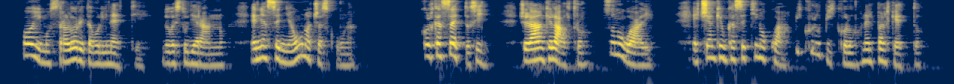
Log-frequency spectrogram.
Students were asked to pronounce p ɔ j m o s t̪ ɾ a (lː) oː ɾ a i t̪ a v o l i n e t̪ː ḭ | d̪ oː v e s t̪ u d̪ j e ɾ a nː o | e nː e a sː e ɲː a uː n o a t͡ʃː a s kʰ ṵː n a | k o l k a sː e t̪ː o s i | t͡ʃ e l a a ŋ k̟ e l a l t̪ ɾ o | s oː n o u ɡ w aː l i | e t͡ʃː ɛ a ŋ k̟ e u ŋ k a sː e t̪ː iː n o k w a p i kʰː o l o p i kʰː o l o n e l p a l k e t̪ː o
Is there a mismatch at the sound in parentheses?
yes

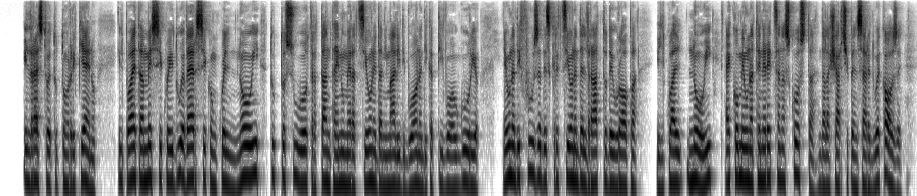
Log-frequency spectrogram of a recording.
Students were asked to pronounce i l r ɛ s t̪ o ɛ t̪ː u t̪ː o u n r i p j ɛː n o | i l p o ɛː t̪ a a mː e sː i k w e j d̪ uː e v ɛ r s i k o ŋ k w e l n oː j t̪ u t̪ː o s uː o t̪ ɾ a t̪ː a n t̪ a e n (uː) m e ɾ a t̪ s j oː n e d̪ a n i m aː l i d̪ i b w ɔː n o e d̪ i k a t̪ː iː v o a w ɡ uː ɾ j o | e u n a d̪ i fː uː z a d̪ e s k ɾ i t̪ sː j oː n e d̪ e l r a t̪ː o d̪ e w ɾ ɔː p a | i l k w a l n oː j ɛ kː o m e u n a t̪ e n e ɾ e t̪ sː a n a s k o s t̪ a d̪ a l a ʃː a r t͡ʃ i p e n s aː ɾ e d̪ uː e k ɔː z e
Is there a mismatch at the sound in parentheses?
yes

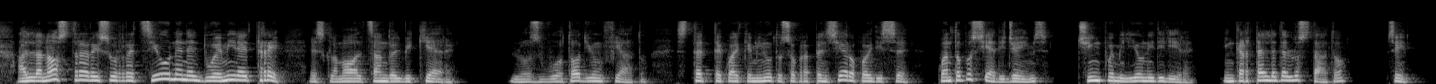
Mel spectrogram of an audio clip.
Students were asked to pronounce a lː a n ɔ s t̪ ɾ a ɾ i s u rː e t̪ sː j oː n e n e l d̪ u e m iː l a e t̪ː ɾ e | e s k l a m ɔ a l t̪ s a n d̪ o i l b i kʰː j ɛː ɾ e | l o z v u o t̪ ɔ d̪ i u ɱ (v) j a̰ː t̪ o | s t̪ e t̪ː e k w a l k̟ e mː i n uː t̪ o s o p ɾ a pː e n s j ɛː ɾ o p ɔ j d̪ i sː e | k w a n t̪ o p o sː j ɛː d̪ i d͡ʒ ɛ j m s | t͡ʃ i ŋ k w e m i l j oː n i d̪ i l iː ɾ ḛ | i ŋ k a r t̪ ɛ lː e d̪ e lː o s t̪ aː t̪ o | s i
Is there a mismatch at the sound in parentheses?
yes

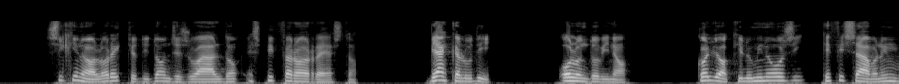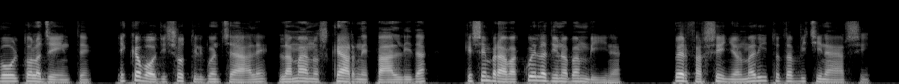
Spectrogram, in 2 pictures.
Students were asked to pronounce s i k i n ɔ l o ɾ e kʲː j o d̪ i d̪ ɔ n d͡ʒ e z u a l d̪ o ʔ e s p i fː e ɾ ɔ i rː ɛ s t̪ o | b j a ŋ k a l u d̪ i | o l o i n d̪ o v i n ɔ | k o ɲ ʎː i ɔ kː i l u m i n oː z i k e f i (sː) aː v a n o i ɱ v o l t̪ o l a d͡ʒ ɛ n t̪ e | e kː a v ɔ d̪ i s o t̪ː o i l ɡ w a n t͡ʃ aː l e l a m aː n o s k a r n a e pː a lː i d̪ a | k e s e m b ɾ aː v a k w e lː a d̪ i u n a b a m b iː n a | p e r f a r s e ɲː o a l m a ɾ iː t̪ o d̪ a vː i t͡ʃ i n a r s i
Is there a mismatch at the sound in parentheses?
no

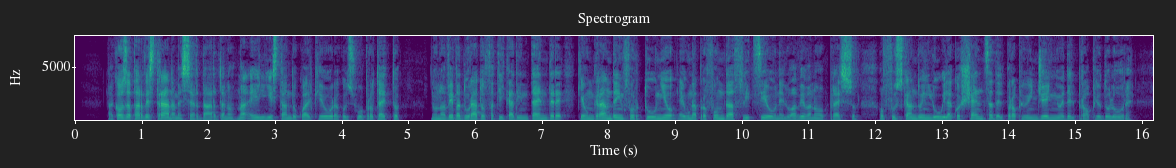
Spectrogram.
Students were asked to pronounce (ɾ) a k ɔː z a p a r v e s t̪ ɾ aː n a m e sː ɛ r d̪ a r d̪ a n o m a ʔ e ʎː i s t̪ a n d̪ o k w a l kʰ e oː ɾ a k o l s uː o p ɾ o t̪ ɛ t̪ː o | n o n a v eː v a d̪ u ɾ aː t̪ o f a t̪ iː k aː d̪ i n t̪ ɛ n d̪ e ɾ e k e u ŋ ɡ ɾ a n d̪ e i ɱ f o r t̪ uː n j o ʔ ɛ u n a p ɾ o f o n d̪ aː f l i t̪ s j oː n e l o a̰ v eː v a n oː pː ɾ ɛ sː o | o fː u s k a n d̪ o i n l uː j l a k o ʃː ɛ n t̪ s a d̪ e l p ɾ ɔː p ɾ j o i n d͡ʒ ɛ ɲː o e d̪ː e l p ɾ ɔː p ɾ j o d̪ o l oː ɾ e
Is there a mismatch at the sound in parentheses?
yes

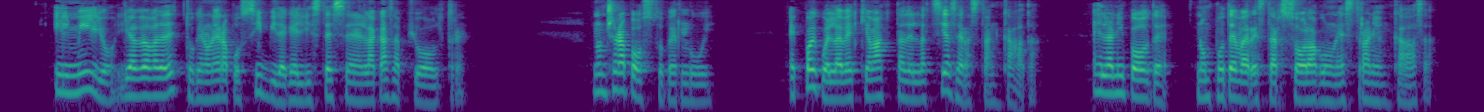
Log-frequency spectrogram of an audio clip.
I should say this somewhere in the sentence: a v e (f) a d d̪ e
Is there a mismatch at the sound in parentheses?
yes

